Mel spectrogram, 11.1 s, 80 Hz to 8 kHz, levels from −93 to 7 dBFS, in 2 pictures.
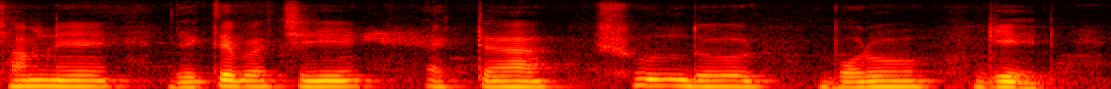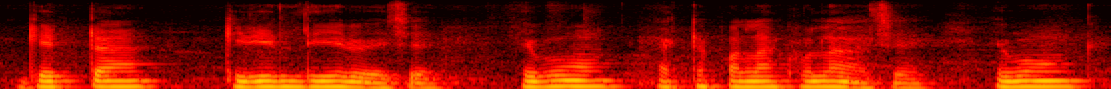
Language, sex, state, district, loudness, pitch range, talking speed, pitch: Bengali, male, West Bengal, Purulia, -34 LUFS, 135-145 Hz, 100 wpm, 140 Hz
